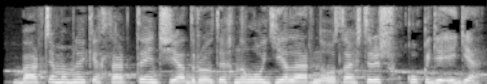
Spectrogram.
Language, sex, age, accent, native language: Uzbek, female, 19-29, Farg'ona, Uzbek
